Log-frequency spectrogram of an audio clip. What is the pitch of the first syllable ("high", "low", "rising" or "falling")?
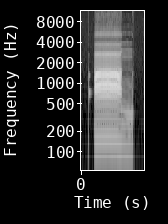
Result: falling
